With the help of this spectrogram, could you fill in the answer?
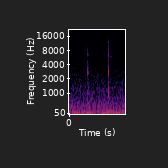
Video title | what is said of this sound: LG G3S Review - Smaller Might Just be Better | if you give it a click, there's no doubt that it sounds like plastic, and it is plastic.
